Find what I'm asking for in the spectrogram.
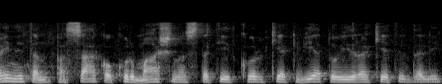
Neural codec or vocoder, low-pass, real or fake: none; 7.2 kHz; real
